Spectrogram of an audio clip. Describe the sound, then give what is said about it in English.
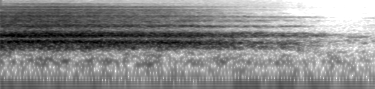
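A deep breath, heard as a loud, airy sigh that starts strong and gradually tapers away into quiet over about two seconds. “a deep breath in, deep breath out.”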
